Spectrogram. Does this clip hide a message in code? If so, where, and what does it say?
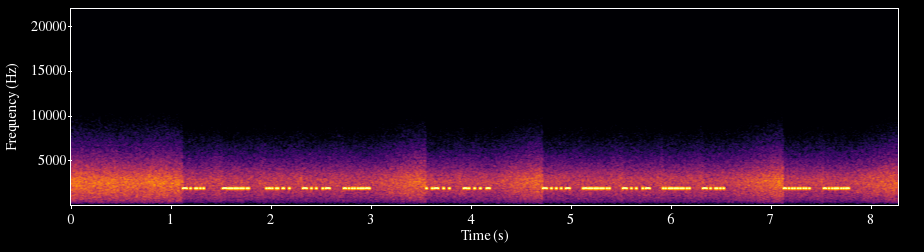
Yes: Hellschreiber (Feld-Hell, 122.5 baud) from 1.1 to 7.8 s, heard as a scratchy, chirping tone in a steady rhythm, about 1900 Hz, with radio static. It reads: KB7MG TU N5MSK CQ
